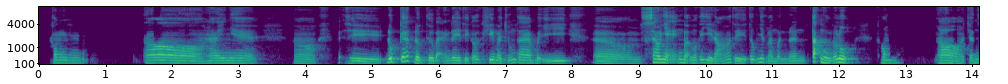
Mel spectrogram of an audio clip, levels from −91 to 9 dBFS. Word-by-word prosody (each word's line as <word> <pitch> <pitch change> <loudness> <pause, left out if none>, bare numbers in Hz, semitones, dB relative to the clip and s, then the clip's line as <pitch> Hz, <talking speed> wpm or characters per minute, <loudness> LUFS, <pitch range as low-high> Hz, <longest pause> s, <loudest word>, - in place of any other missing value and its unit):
Không 155 -2 -6 0.9
ờ, 150 - -5 0.9
hay 140 +1 -2
nha! 145 -3 -5 0.5
Ờ, 125 -3 -8 0.3
vậy - - -16
thì 130 -3 -1
đúc 200 +2 +8
kết 250 +2 +6
được 155 -2 +3
từ 145 - +4
bạn 130 0 -4
đi 145 0 +1
thì 135 -1 -3
có 175 +7 -4
khi 170 -1 +2
mà 145 -3 0
chúng 160 +4 -3
ta 155 -3 0
bị, 275 - -2 0.4
ờ, 130 -1 -3 0.4
xao 180 +9 +3
nhãng 180 0 +2
bởi 185 - +1
một 155 - -2
cái 170 - -1
gì 150 -3 +2
đó 135 +7 -3
thì 130 -3 0
tốt 175 - +1
nhất 200 0 0
là 135 - -4
mình 125 -1 -6
nên 135 +1 -5
tắt - - +8
nguồn 150 -6 +4
đó 170 - +2
luôn, 190 0 +6 0.3
không 160 -1 -3 0.7
ờ, 150 -1 +2 0.2
tránh 150 +4 -4
145 Hz, 175 wpm, -24 LUFS, 135-170 Hz, 0.9 s, đúc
